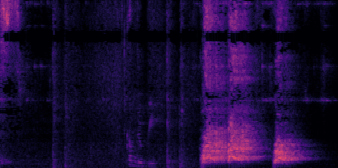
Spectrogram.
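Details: Two dogs meeting indoors, a two-month-old Miniature Pinscher puppy named Tito and a Dachshund named Jupiter aged one and a half: a thin whine, then two loud, sharp barks about a second apart after quieter taps.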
